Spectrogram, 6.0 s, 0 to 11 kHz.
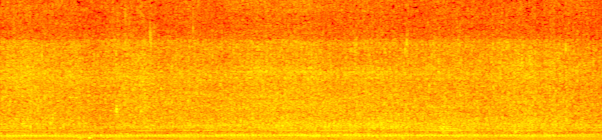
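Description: An 8 hp high-thrust outboard motor running steadily under way, pushing the boat at about 4.5 knots, over a steady hiss.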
